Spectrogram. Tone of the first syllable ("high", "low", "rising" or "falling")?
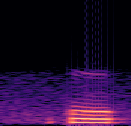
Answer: low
